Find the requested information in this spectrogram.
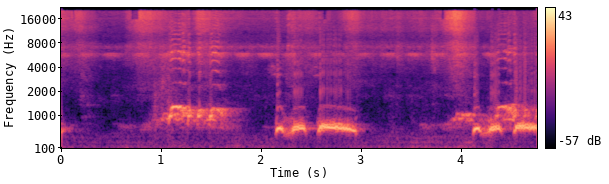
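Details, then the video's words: A spotted dove, used as a lure, gives a faint higher coo, then a clear two-part phrase of a short note and a long wavering coo, and the pattern begins again. "SUARA PANCINGAN BURUNG TEKUKUR"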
